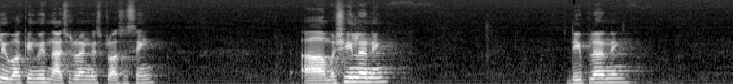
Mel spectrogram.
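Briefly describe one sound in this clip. A young man speaks calmly through a microphone, in short phrases with pauses.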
